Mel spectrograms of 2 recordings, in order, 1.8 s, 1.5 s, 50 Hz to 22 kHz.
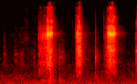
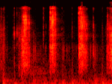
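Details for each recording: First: RC custom 6WD truck steel transmission with dual brushless motor mount, after resetting spur-to-pinion gap: crisp, even whirs spinning up, clean meshing without grinding; gears properly set. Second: Custom six-wheel-drive RC truck, steel transmission with dual brushless motor mount, new steel 48-pitch slipper spur gear fitted after a stripped idler, spun by hand: four short gritty high-pitched metal-on-metal whirring bursts; gear mesh too tight, backed off.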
